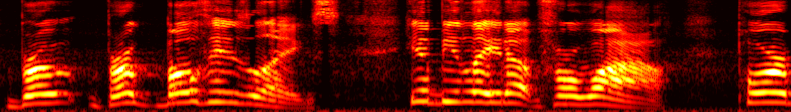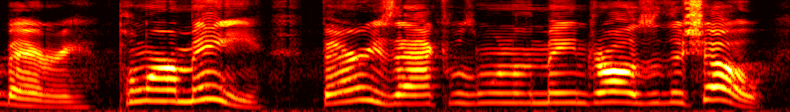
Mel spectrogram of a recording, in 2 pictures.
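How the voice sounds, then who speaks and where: A man's voice: high-pitched, very animated, slow pace, sharp tone, pitched above the performer's own voice, exaggerated voice. A man reading a board game aloud, voicing a boastful middle-aged male circus owner in a folksy, bragging put-on accent.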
